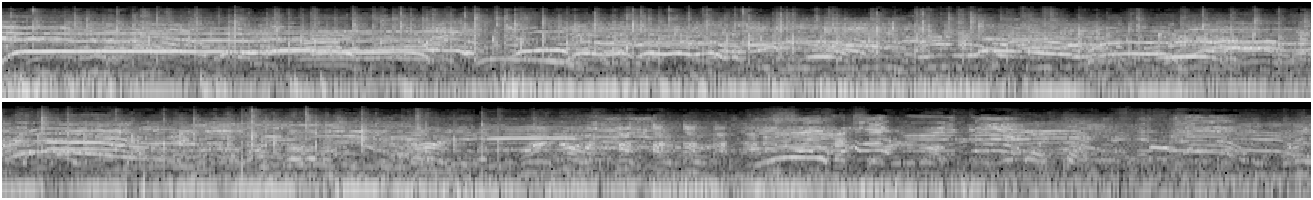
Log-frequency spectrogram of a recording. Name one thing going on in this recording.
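Young girls shout and cheer loudly nearby.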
